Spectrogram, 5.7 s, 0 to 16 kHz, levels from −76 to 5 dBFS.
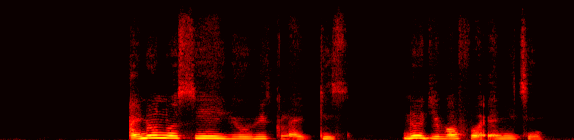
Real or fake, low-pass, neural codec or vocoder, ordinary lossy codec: fake; 14.4 kHz; codec, 44.1 kHz, 2.6 kbps, DAC; Opus, 64 kbps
